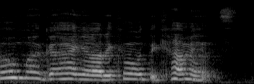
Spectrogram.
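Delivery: high voice, words broken up by laughter. Reacting to comments during a reading, laughing while talking. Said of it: "I'm laughing".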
